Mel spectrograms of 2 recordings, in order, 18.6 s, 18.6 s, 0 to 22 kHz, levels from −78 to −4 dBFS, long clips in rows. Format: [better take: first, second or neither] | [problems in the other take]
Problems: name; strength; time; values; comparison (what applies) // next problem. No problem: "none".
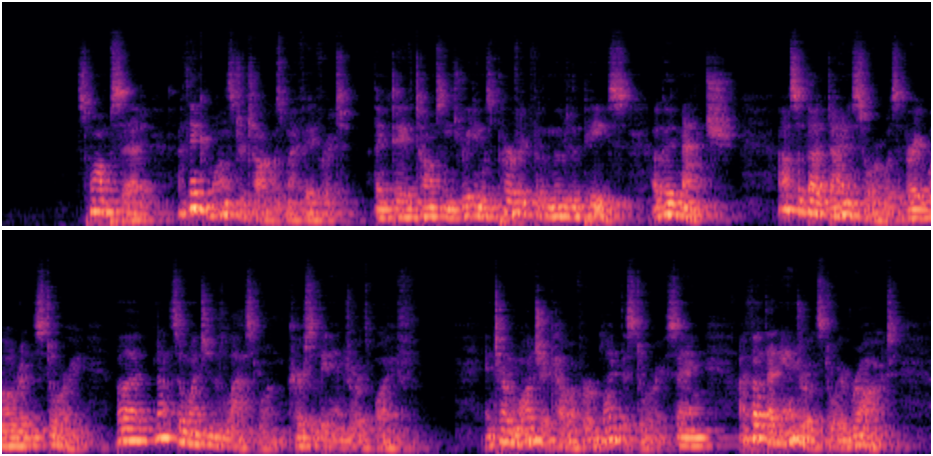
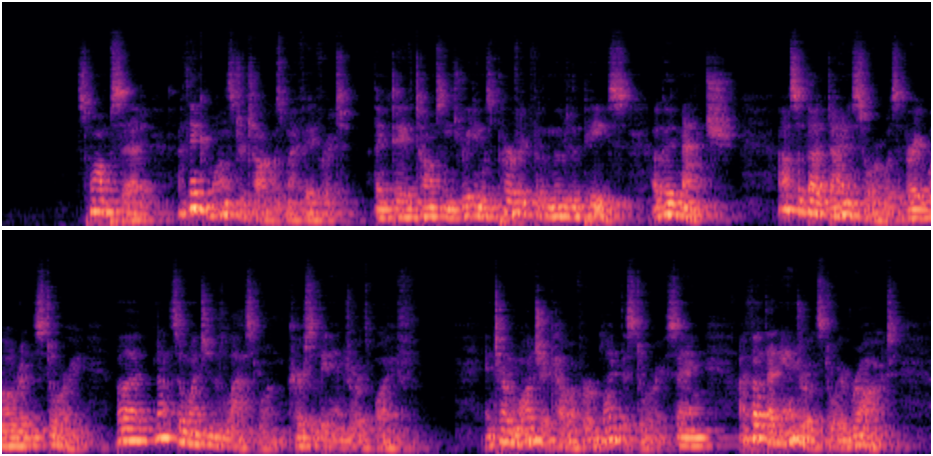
neither | off-mic speech; far; the same in both // room echo; noticeable; dies away in 0.5 s; the same in both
